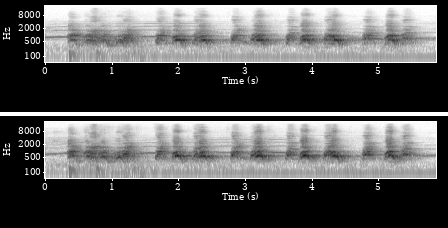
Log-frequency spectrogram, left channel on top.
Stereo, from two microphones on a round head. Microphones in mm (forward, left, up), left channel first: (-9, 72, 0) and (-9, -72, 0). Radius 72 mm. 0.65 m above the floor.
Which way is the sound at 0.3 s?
60° right (ahead or behind).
